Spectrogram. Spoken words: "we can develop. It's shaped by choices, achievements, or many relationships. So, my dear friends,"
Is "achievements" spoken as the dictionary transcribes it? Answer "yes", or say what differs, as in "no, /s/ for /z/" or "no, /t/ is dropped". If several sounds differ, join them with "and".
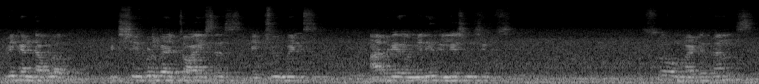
no, /v/ is dropped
